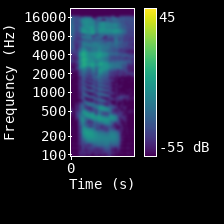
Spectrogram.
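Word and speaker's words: Ehle: How the fuck do you pronounce her last name? – Ely. – Ely. – Yeah, Jennifer Ely. – I was saying Eel for years.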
